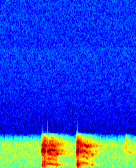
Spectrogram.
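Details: African Grey parrot imitating human throat clearing on its owner's prompting: two quick, harsh, raspy throat-clearing bursts in a quiet room.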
